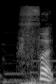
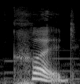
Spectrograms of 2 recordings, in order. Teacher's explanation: foot 就会比较短，could 会稍长一些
